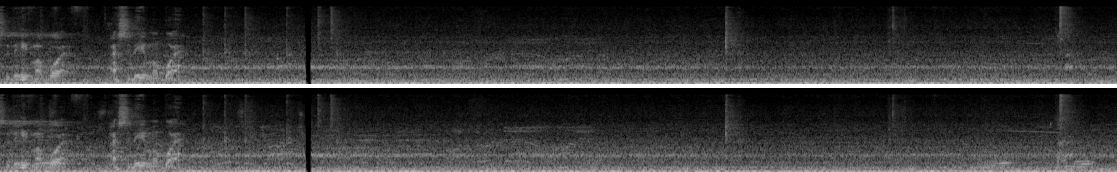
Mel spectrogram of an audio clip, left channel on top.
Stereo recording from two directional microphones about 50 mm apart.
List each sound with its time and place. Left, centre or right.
0.2 s a man's voice: centre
